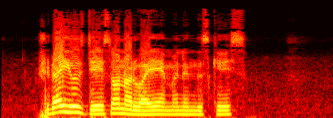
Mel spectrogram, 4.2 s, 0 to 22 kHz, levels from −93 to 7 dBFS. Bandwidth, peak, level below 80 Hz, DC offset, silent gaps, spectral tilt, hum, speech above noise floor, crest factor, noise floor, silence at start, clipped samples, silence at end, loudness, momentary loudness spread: 15.5 kHz; 0 dBFS; -36 dBFS; under 0.1%; none; -6 dB/octave; none; 43 dB; 14 dB; -55 dBFS; 0.5 s; under 0.1%; 1.1 s; -12 LUFS; 11 LU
